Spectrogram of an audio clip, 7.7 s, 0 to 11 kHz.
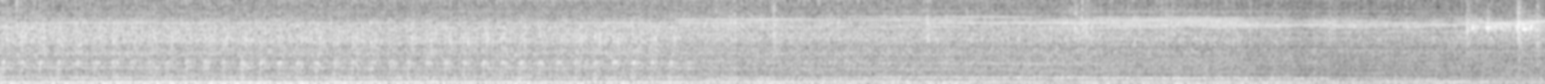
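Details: Bus AL HV48 on route 335, diesel under way: loud, rough, uneven knock about four a second through the engine drone, described as rod knocking; possible bottom-end knock.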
